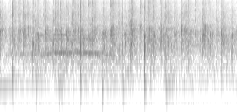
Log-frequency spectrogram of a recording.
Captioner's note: applause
